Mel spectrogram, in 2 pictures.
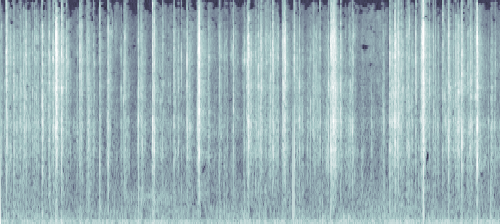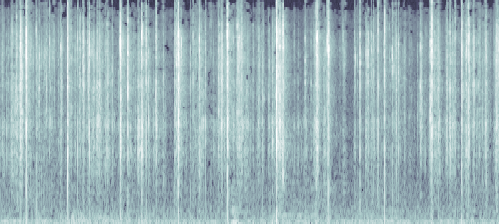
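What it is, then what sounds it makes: Plastic infinity cube. A small black plastic infinity cube made of hinged blocks is folded and flipped with the fingertips, and its blocks click and rub together. The result is a steady stream of quiet, bright clicks and soft crinkly rubbing, with sharper clicks rising above a faint low hum.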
